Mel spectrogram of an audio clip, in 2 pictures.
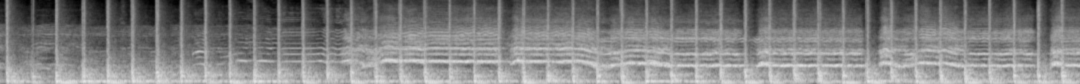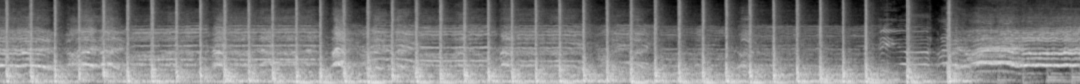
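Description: Southern-style Oklahoma pow-wow song: a drum group singing together in high voices over a big drum struck in a steady, even beat. The melody falls in steps from phrase to phrase.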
